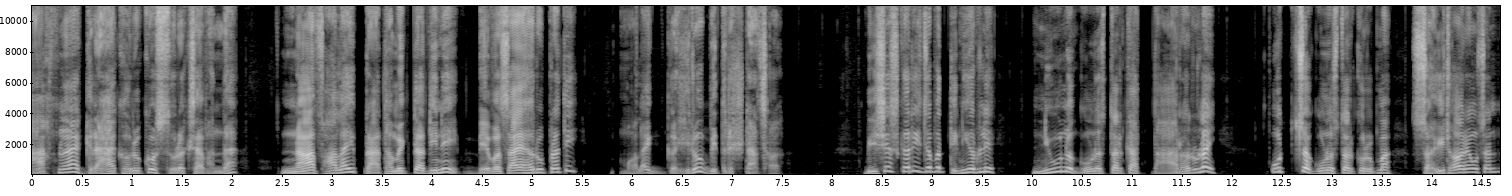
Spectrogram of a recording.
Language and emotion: Nepali, disgusted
